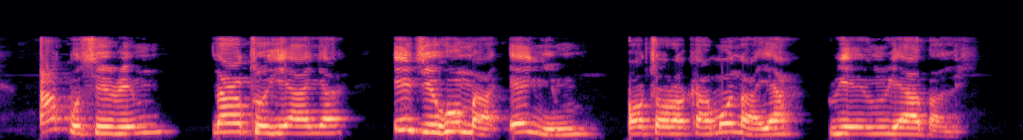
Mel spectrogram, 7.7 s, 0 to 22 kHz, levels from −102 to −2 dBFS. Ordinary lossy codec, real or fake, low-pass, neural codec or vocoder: none; real; 7.2 kHz; none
